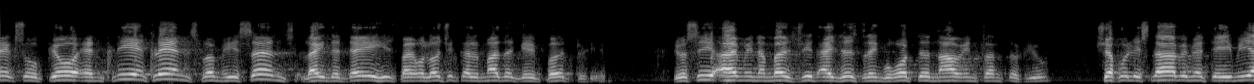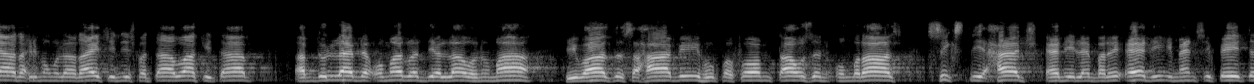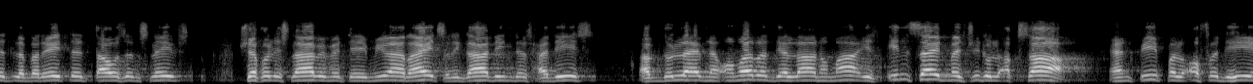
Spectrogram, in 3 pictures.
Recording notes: Jumah Lecture at Verulam Masjid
